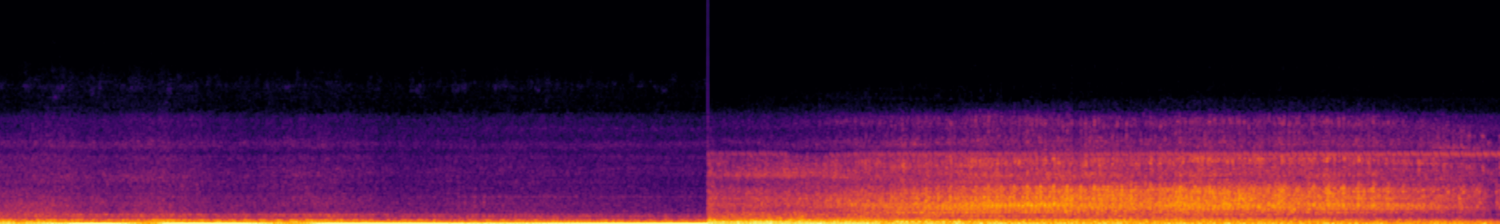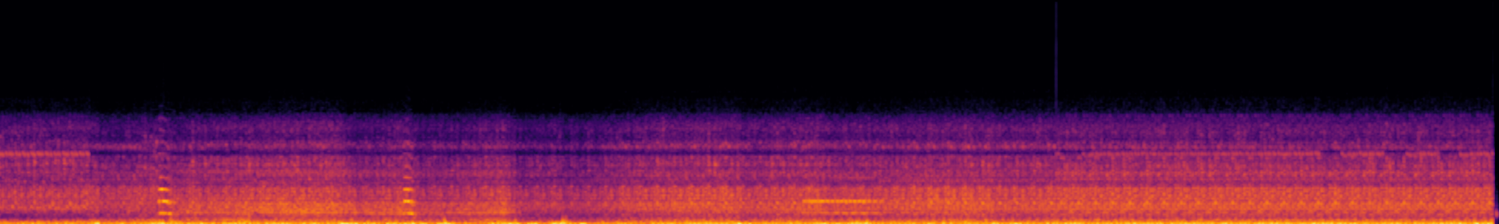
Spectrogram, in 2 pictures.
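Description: A pickup truck's engine running as it drives off, then, about seven seconds in, a dump truck's engine running steadily as it works its way up to a boat trailer.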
